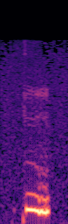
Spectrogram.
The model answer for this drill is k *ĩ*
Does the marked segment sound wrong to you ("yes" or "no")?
yes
